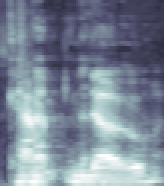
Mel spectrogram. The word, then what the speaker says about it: Camp Nou: Well, that's a difficult one because it's Camp Nou, or it's not even new.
